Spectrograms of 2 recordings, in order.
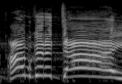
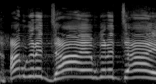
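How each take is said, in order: First: High, loud panicked scream; screaming kid. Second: High, loud repeated panic scream; screaming kid. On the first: Boy in the dark cave screaming to the leaders, high and loud. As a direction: shriek it like a terrified child. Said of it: "And so I scream". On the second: Eight-year-old in the cave still screaming, loud and high. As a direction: wail it twice like a child in the dark. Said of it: "But I'm screaming". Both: Retold or imitated.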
